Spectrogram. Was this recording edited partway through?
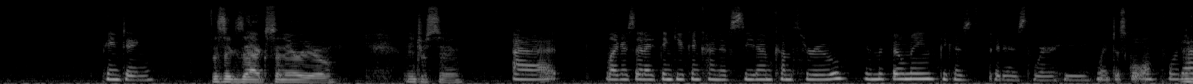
yes; 1 cut; at 6.0 s

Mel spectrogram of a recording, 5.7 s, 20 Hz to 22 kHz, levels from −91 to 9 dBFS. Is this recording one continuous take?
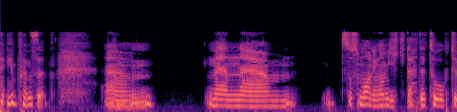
yes; 0 cuts

